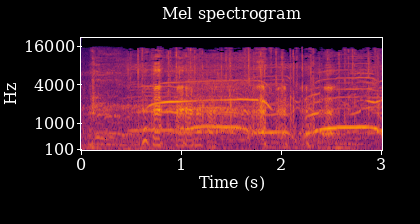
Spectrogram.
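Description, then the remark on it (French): A crowd applauding steadily for about three seconds at an award presentation as a trophy is handed over, a dense wash of clapping with cheering voices and a sustained whistle-like tone riding over it. “Applaudissements.”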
